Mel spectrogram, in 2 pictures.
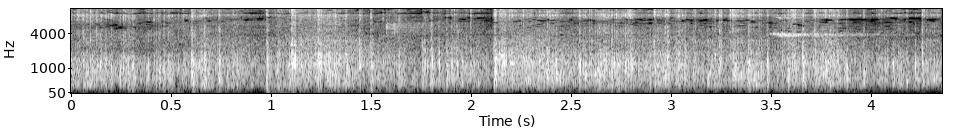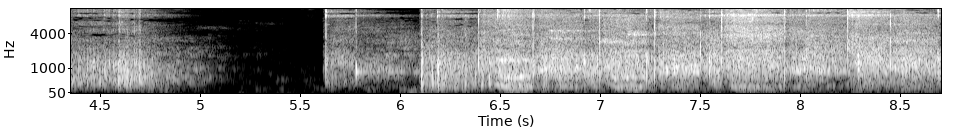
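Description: Busy table-tennis training hall: a dense clatter of many ping-pong balls clicking off bats and tables, over a murmur of background voices. The sound cuts out completely for about half a second near the middle, then returns.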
